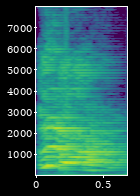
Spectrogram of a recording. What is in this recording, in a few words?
Male Death Robot; Mars Sortie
